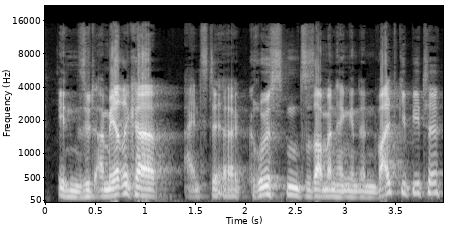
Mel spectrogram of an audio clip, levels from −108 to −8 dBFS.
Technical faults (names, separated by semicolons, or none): hard clipping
